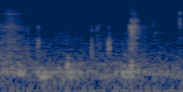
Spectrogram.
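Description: Near silence: faint room tone with a low hum and a few faint small clicks.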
